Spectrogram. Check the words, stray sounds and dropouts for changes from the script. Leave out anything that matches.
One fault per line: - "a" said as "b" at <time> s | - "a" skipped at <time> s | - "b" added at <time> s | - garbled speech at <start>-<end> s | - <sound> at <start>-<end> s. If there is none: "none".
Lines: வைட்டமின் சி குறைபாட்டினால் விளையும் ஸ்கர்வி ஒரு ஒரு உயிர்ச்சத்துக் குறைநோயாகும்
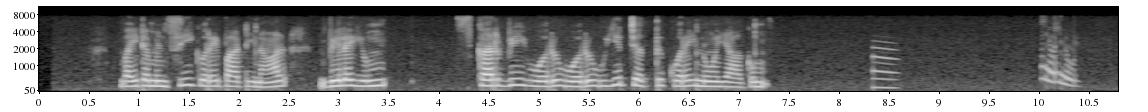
- chirp at 8.3-8.6 s
- chirp at 10.0-10.4 s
